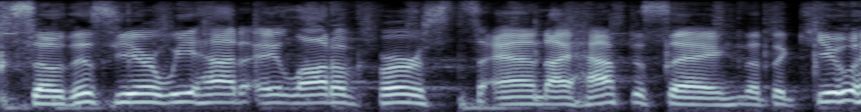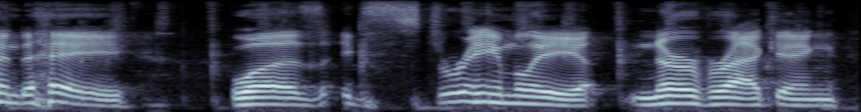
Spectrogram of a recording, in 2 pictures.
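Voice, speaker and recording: A man's voice: on the high side, unhurried, fairly bright tone, muffled recording, faint music behind. A man co-hosting a live pageant on an arena stage, upbeat and joking with his co-hosts. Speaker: pageant co-host.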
